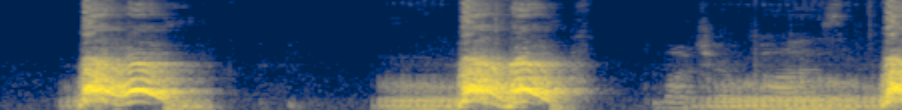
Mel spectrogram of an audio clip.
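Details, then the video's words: A pet Chihuahua barking at nothing until she falls off a table indoors; two sharp, yappy bark bursts about two seconds apart, each followed by a lower growly whine, ending on another bark. "Barking (At Nothing)"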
